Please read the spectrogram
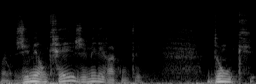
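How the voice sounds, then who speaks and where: Here a man talks at a fairly quick pace with lively intonation. His voice is fairly low, somewhat breathy, and dark and mellow in tone. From Lorraine, France (countryside near Metz). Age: 30s. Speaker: actor. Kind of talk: casual chat. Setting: live podcast studio. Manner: hesitant, many fillers.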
